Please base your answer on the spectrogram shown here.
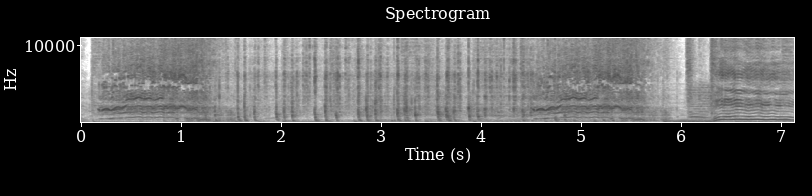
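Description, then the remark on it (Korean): A horse whinnies loudly at the start and again midway, over a steady, quick clip-clop of hooves; a final long, clear neigh rings out at the end. No voices. “어, 오늘 말소리가 아주 상쾌합니다.”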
